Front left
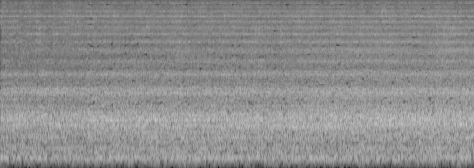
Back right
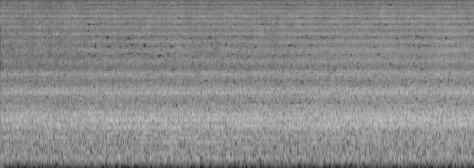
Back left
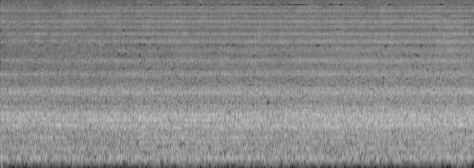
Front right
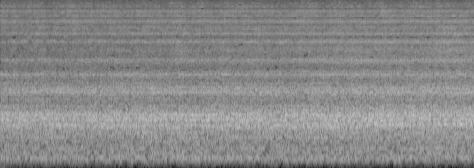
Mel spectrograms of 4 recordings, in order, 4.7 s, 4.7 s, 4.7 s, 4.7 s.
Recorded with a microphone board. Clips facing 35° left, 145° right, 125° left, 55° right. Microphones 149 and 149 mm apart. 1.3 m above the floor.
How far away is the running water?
About 5 m.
